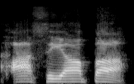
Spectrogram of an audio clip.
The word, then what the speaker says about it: Hassayampa: Hassayampa.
